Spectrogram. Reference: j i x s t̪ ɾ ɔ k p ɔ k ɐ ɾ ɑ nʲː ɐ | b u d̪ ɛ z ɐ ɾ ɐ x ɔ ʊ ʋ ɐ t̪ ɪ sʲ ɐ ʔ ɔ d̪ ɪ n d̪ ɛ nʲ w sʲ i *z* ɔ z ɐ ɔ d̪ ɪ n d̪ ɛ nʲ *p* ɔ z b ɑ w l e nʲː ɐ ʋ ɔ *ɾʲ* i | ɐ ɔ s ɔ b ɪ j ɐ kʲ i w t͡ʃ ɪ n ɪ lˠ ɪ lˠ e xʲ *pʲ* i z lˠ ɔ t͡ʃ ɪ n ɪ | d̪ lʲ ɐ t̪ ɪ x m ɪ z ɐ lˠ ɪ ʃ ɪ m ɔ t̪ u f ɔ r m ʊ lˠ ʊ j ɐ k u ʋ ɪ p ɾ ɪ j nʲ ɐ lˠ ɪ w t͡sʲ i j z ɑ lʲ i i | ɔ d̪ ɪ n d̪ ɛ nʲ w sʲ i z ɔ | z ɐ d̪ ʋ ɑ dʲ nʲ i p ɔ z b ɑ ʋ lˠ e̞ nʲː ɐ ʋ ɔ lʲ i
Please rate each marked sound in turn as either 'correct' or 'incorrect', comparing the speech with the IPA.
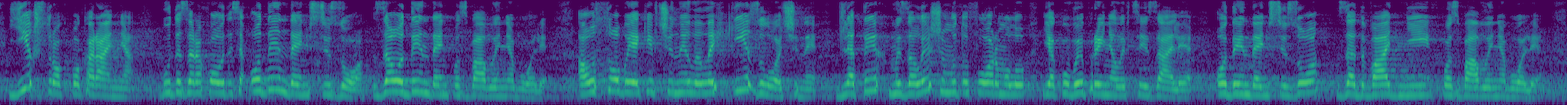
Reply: correct, correct, incorrect, incorrect

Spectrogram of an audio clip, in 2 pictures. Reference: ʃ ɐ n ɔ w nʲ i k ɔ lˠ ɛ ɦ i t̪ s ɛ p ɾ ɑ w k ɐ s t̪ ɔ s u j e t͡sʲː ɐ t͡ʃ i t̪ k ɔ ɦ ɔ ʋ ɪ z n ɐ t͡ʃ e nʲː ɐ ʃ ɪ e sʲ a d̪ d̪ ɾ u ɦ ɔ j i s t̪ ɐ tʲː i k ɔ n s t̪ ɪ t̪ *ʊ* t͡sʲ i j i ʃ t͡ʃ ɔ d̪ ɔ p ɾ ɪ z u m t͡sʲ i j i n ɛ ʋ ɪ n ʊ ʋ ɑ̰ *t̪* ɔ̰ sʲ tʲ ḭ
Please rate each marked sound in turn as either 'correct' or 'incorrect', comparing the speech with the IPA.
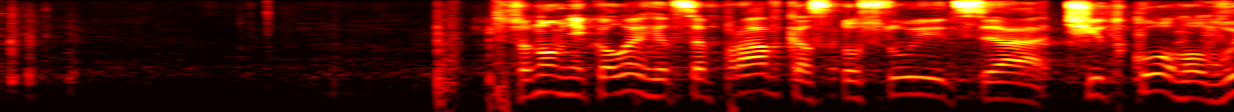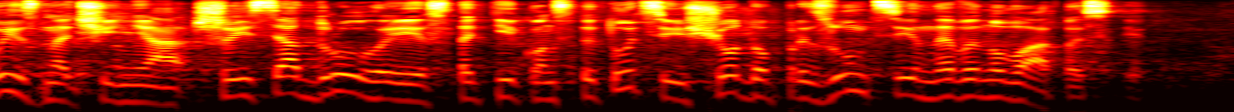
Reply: incorrect, correct

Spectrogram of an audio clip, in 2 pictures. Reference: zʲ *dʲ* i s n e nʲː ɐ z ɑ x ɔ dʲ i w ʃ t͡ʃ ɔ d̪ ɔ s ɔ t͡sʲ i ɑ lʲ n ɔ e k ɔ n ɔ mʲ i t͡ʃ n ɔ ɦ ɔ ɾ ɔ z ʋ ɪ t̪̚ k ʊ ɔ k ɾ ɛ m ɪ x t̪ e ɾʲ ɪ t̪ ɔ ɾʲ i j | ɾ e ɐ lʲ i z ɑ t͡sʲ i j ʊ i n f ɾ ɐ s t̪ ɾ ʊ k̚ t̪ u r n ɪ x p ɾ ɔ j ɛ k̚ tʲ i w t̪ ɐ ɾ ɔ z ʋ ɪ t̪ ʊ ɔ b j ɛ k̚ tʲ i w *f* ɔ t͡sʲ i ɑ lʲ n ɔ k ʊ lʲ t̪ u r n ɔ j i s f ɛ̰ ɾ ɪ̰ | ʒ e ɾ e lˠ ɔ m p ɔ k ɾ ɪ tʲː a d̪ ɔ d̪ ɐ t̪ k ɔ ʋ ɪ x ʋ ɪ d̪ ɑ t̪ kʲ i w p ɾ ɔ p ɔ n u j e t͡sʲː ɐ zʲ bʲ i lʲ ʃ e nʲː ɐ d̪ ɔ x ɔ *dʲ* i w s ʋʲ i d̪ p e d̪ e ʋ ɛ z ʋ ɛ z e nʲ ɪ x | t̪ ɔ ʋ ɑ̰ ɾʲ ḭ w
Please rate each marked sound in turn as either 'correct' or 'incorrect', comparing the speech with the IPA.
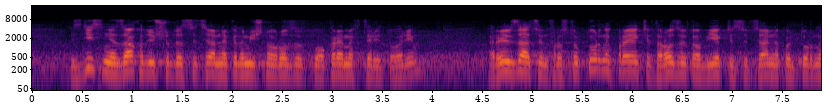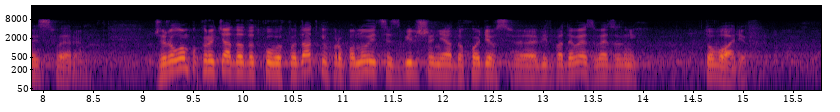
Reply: correct, incorrect, correct

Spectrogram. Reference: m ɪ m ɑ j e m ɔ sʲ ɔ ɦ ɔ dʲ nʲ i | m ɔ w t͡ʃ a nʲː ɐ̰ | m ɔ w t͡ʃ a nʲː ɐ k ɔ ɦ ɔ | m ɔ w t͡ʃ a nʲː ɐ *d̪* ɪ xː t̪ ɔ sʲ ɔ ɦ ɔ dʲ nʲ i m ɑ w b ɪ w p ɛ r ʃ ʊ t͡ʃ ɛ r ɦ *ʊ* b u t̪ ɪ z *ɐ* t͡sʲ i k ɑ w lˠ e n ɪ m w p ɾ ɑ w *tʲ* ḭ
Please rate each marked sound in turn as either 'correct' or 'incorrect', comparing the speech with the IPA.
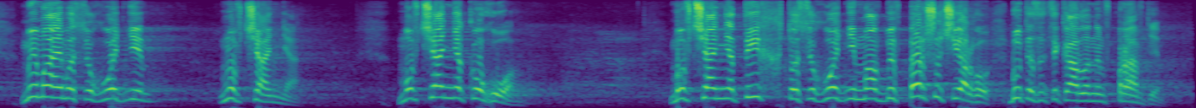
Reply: incorrect, correct, correct, incorrect

